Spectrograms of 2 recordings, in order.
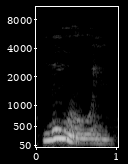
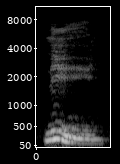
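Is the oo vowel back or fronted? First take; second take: back; fronted. First: The vowel is a back oo sound. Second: The vowel is a fronted oo sound. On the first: "with a classic pronunciation" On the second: "for the modern pronunciation"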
